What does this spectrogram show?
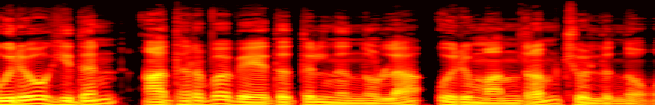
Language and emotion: Malayalam, neutral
